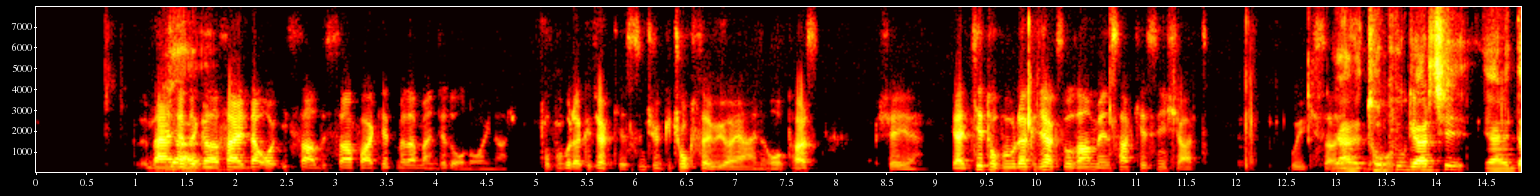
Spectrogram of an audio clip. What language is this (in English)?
Turkish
